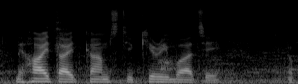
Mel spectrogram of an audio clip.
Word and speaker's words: Kiribati: It's a little things what you see, for example, when the high tide comes to Kiribati, or Kiribati, how they pronounced the right name of this country.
